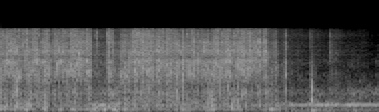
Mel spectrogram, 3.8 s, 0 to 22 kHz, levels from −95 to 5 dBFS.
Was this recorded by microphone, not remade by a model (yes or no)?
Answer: no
